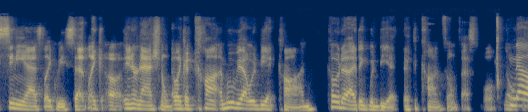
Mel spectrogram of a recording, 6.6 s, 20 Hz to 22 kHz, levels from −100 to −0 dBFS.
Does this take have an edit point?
yes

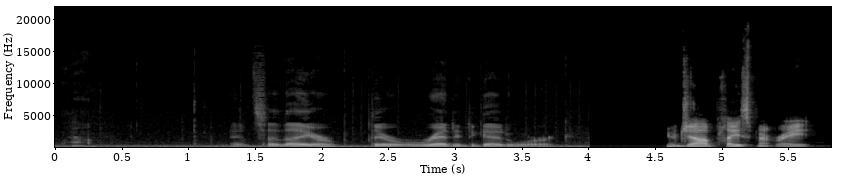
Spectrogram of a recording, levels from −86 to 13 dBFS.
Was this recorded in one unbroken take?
yes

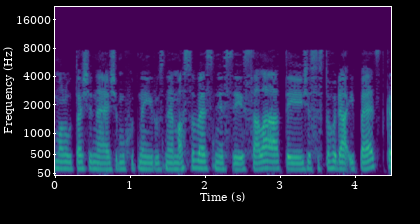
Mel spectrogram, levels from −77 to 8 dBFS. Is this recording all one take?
yes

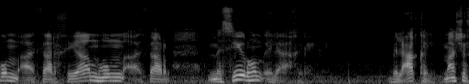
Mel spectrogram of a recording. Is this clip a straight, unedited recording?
yes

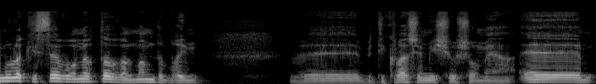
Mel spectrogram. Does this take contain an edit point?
no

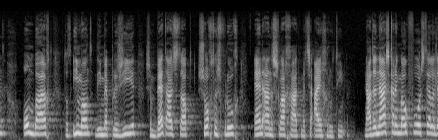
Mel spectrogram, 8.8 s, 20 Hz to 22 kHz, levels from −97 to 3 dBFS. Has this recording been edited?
no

